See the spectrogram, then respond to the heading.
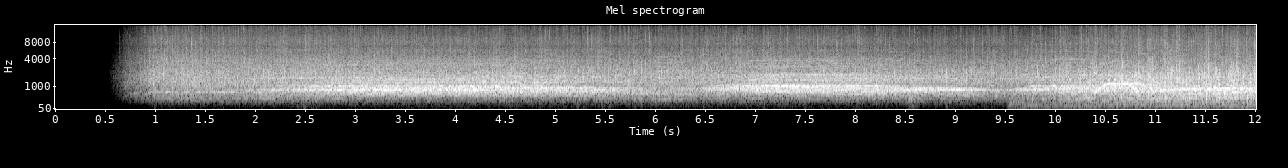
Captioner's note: applause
